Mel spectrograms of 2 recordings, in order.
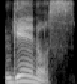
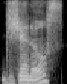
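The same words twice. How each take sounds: First: Genos with a hard G, as in "get"; Genos, opening on a hard "geh". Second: Genos with a soft G, like a J. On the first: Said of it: "that would be pronounced". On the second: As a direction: say Genos as "JEH-nos". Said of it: "Where's the J?". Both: Shown as a demonstration.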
